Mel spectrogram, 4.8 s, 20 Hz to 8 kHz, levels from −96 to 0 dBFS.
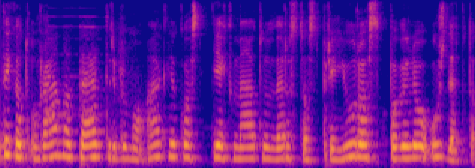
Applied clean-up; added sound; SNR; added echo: neural mask model DeepFilterNet 3.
